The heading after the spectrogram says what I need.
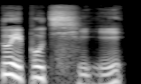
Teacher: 对 is fourth tone, 不 is also fourth tone, and 起 is third tone.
